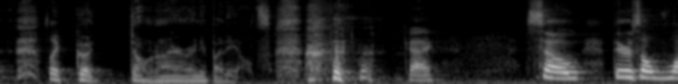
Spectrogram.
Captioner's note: chuckles; chuckles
